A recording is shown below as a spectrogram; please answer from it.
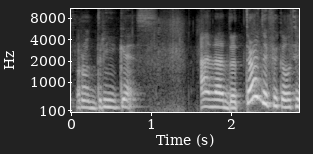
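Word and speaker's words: Rodríguez: The second problem with this name is that the letter U is usually pronounced when the non-native Spanish speakers say the brand Rodriguez. You need to remember that the letter U is actually silent, so it is Rodriguez.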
